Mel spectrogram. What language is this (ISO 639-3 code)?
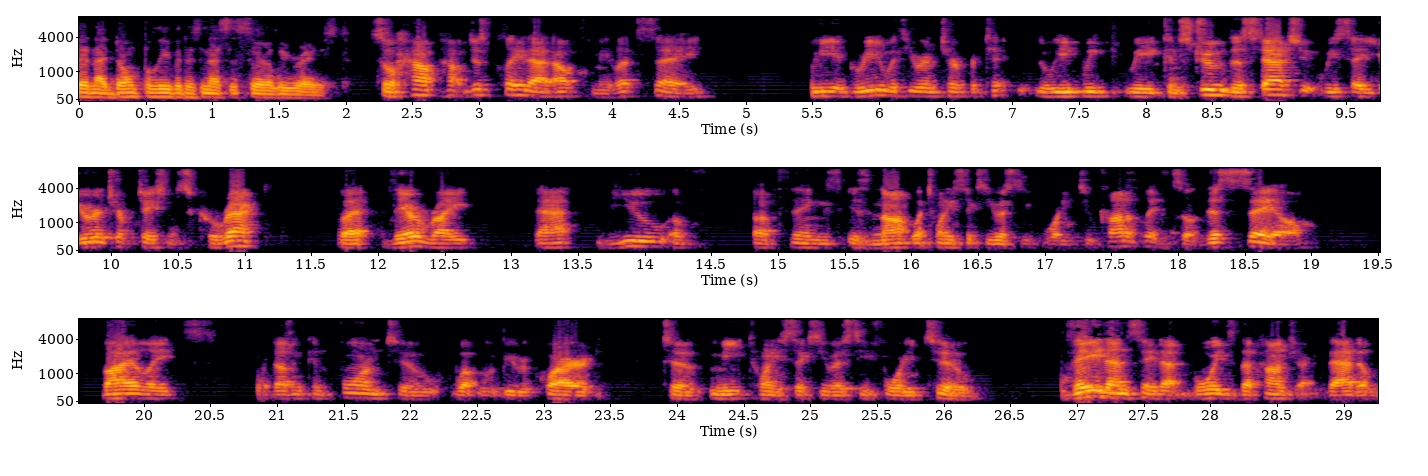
eng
